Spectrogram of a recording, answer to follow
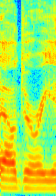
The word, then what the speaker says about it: Aldurien: my name is alder E and yes that does sound like one of the moons from Star Wars no it is not spelled the same nor does it pronounce the same this is how you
